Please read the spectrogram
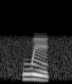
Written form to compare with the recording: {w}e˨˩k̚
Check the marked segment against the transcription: correct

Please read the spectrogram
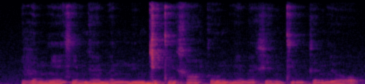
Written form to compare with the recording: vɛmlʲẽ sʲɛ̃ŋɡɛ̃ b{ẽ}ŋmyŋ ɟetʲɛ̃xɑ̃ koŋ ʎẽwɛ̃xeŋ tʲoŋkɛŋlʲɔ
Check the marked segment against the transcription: incorrect: ɛ̃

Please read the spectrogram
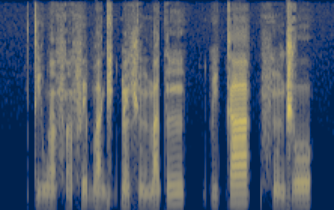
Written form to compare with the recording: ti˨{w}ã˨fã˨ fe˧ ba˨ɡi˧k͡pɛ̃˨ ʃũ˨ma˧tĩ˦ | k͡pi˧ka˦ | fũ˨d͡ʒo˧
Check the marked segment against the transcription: correct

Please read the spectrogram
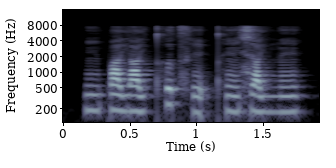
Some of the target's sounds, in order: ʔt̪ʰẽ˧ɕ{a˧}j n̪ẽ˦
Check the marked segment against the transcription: correct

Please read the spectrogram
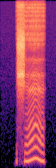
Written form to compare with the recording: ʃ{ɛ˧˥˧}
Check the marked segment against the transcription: correct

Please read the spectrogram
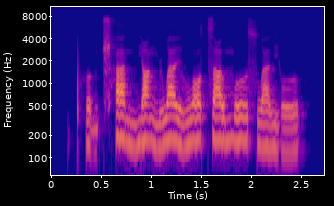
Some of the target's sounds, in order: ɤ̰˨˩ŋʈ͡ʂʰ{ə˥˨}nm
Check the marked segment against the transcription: incorrect: a˥˨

